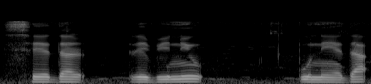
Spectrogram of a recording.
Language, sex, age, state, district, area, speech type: Manipuri, male, 45-60, Manipur, Churachandpur, rural, read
